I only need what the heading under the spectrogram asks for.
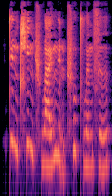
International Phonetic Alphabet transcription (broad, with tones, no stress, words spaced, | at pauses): t̪y˥˧nt͡ɕʰi˥˩ŋʈ͡ʂʰwa˧˥ɪ̯ n̪y̰˨˩nʈ͡ʂʰu˥˩t̪ʰwə˧˥n sɹ̩˧˥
